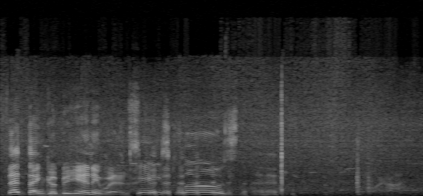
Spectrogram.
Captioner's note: chuckling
